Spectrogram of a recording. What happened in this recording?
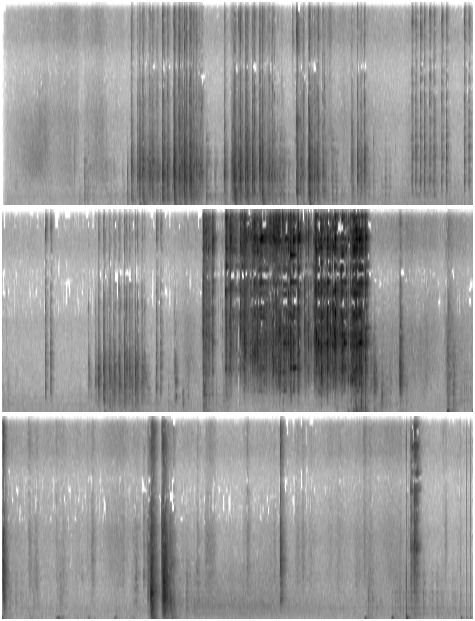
I sat down and typed on the keyboard. Then I used the mouse to click on something. After that I got up and walked to the window and opened it.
